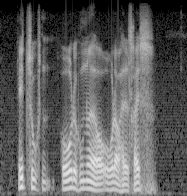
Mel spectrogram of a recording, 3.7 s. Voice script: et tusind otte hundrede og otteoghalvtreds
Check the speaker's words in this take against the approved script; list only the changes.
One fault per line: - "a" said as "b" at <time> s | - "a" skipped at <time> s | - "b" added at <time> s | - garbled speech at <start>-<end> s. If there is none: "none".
none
